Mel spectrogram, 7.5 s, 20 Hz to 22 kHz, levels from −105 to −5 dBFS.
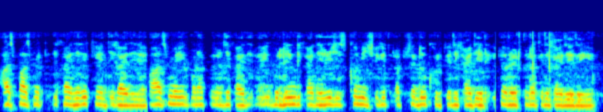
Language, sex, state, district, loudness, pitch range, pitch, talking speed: Hindi, female, Maharashtra, Dhule, -36 LUFS, 200-220 Hz, 210 Hz, 320 wpm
